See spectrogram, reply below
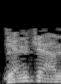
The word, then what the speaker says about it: hijab: All right, so let me just go back to this hijab. Is that how you pronounce it? – Hijab. – That Nike is a hijab, is that what it's called? – Hijab. – Hijab. – Yep.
